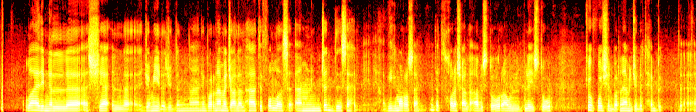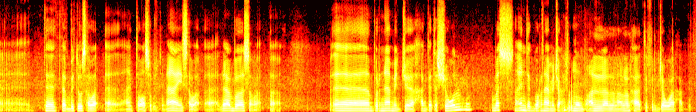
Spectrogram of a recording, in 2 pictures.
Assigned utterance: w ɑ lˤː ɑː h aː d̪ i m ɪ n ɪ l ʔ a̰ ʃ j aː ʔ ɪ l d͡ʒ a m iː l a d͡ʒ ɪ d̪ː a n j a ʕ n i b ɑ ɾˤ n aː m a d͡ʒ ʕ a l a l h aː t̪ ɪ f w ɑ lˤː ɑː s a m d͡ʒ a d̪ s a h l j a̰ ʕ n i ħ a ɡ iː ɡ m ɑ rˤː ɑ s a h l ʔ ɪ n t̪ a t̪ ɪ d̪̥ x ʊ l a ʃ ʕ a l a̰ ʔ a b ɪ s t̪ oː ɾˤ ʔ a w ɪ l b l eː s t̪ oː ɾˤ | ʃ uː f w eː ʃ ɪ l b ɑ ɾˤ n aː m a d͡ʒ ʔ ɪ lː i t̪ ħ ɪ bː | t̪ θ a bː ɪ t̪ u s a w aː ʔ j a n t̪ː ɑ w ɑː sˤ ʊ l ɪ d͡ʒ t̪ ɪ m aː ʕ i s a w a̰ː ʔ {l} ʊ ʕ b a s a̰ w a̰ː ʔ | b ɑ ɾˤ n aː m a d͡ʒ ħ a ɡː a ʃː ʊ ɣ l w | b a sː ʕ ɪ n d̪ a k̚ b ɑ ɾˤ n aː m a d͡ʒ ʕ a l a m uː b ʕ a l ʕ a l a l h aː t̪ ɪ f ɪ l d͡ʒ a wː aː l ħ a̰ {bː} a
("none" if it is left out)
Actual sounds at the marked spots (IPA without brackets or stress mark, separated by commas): l, ɡː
